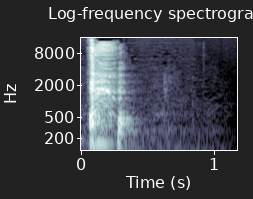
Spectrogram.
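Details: Acted adult young male cough: one sharp, explosive cough with a brief second burst fading in a quiet room, 5-second sound-effect recording.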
